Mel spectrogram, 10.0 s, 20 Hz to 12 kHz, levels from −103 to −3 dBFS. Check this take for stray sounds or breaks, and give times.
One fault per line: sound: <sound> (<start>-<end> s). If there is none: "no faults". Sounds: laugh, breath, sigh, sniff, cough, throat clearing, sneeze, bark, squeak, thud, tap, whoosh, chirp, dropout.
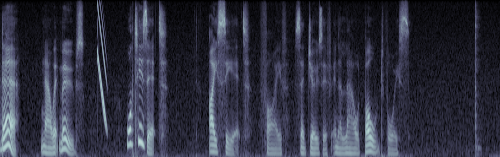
sound: chirp (1.9-2.2 s)
sound: tap (9.5-9.7 s)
